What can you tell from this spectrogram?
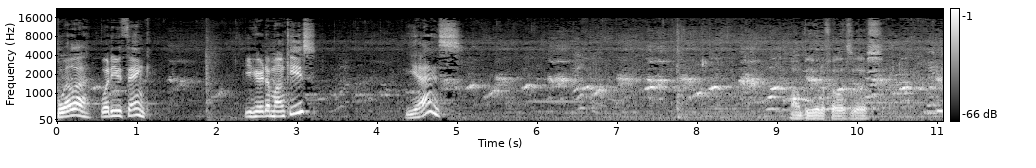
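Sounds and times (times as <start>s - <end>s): monkeys calling: 0.0s - 11.0s.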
